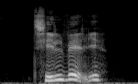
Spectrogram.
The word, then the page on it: tilvælge: -ˌvεlˀjə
